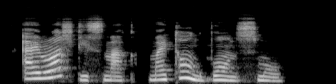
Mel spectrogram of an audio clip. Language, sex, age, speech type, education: Nigerian Pidgin, female, 15-29, spontaneous, tertiary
